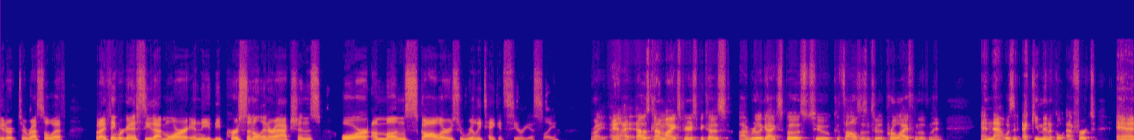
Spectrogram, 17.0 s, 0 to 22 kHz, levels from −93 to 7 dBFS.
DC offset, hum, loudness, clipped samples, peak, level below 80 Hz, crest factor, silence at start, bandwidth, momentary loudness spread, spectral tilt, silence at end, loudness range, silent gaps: under 0.1%; none; -20 LUFS; under 0.1%; -2 dBFS; -64 dBFS; 18 dB; 0 s; 16 kHz; 13 LU; -4.5 dB/octave; 0 s; 4 LU; 1.32-1.43 s, 5.04-5.09 s, 8.69-8.85 s, 14.62-14.70 s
